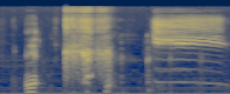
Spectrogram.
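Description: A man's high-pitched falsetto squeal, held for under a second and falling slightly in pitch, comes in after a short spoken "no, no" and a breathy laugh.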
